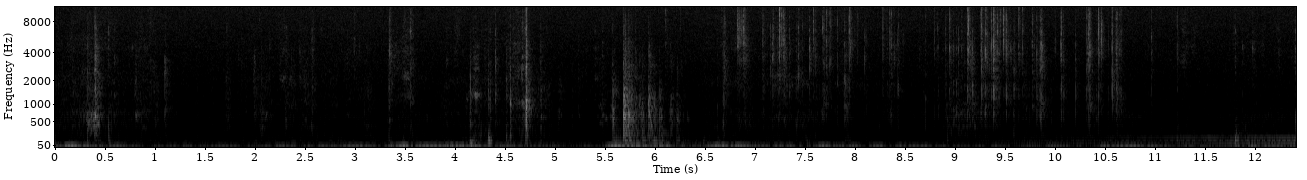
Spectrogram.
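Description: Gloved hands handling a 2023 Topps Inception hobby box and its foil-wrapped card pack. A few scrapes and taps come first, then a stretch of crinkling foil wrapper in the second half.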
